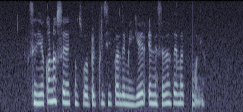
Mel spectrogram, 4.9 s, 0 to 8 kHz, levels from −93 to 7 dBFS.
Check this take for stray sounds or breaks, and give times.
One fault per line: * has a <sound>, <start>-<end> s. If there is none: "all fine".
* has a dropout, 3.7-3.8 s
